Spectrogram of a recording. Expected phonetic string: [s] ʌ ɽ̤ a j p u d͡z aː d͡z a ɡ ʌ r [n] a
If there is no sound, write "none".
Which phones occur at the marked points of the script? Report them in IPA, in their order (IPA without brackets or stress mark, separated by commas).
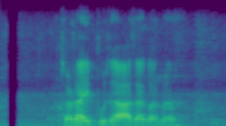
t͡s, n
